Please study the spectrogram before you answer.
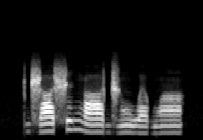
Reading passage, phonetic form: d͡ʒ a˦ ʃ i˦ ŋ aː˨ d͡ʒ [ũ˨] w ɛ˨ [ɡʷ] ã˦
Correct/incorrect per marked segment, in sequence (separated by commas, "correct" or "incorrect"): correct, correct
